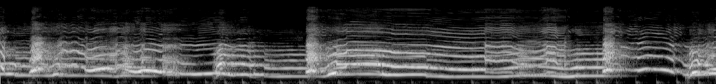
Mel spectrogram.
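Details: Two Siberian huskies arguing, trading loud drawn-out howls and yodelling whines that bend up and down, overlapping in several bursts with brief breaks between them.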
